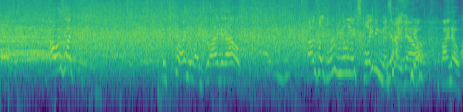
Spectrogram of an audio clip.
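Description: A young woman laughs and talks excitedly.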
